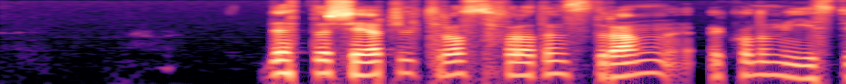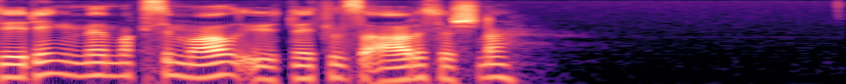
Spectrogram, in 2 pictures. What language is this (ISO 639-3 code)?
nor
